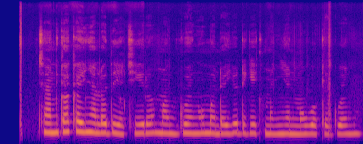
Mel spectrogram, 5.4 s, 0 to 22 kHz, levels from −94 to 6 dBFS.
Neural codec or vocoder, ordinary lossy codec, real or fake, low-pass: none; none; real; none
